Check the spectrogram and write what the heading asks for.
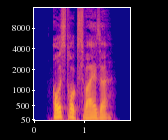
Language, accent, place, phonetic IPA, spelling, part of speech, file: German, Germany, Berlin, [ˈaʊ̯sdʁʊksˌvaɪ̯zə], Ausdrucksweise, noun, De-Ausdrucksweise.ogg
- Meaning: diction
